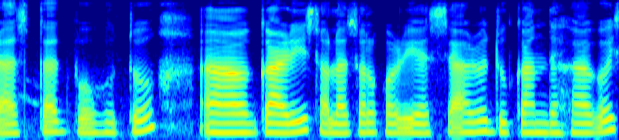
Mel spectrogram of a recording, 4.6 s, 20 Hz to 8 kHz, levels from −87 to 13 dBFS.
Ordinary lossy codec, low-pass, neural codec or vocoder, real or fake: none; none; none; real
